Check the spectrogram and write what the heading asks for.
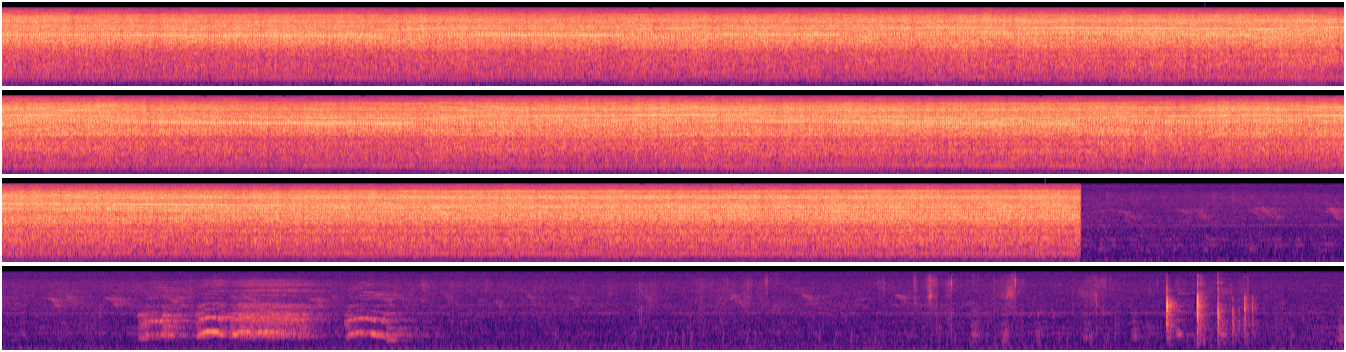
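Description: Small power tool with a buffing wheel whirring steadily against steel pliers, its pitch wavering slightly under the pressure of the work, then cutting off suddenly about two-thirds through. After it stops, a rooster crows once, and a few light clicks follow near the end.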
